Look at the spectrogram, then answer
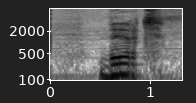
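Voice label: "beurt", Dutch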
